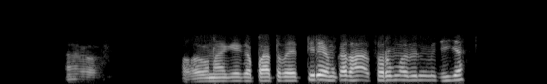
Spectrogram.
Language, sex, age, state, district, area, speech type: Santali, male, 18-30, Jharkhand, East Singhbhum, rural, conversation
